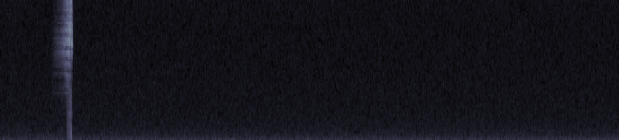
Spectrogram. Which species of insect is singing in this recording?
Poecilimon affinis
